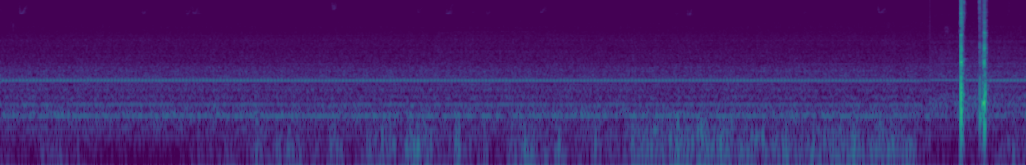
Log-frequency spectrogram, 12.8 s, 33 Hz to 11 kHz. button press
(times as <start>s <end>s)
12.0s 12.4s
